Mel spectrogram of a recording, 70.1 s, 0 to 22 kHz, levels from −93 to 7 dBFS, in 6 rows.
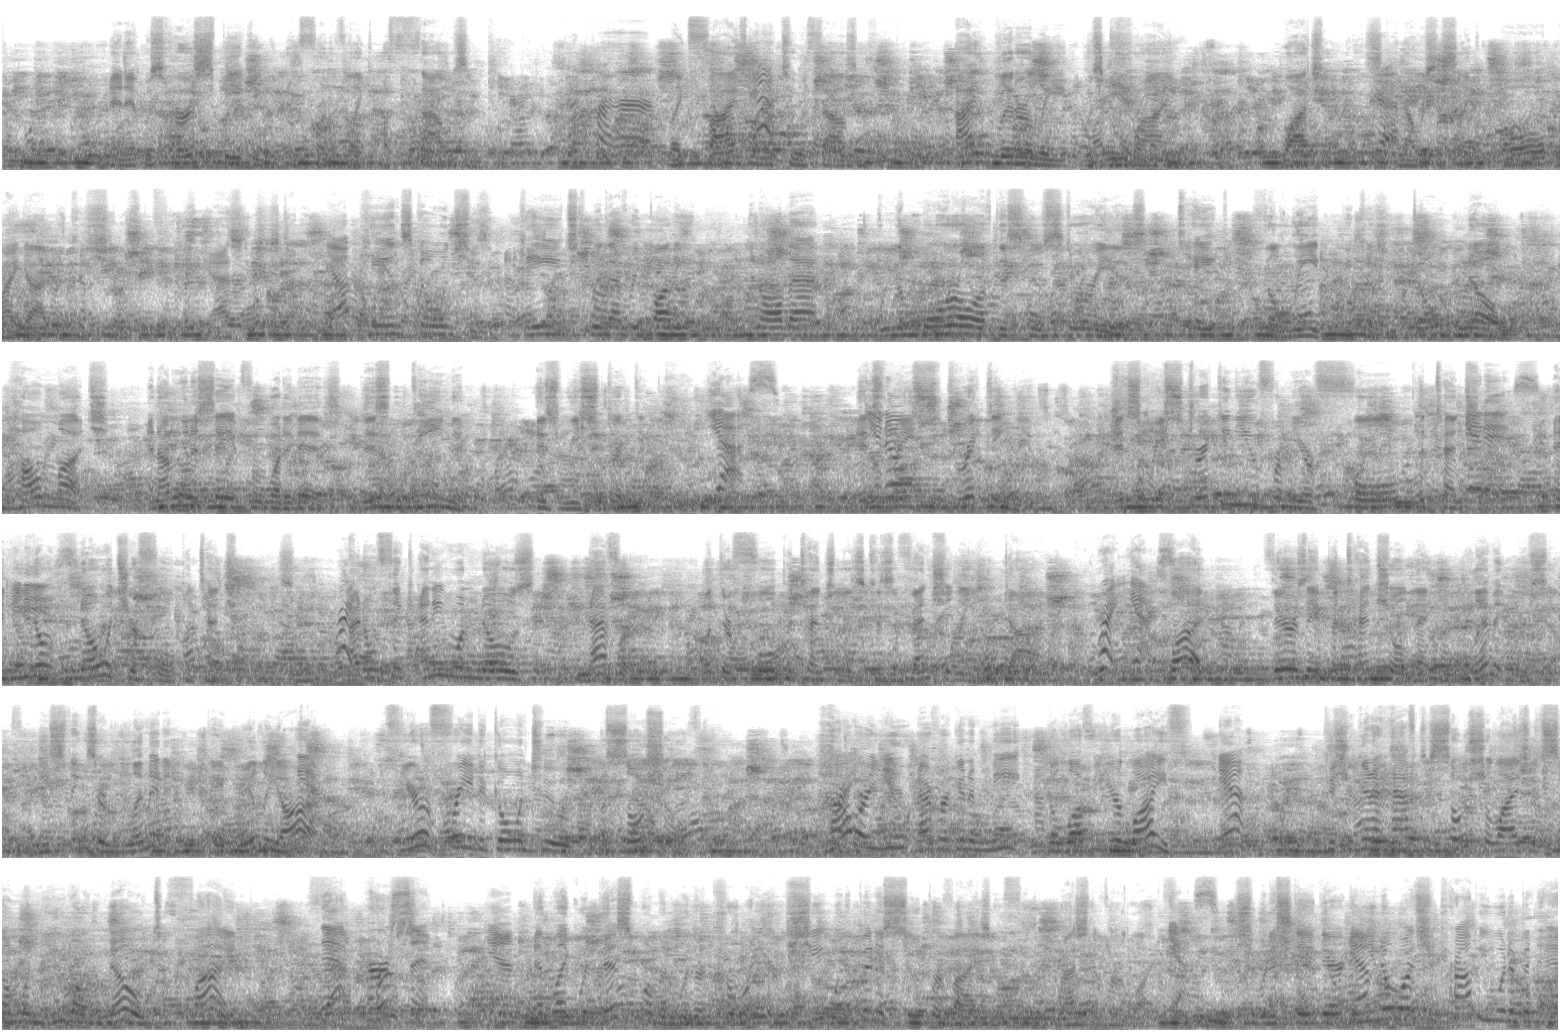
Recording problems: chatter from many people; very loud; throughout; 2 dB above the speech
abrupt cut into speech; at the end

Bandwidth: 15 kHz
